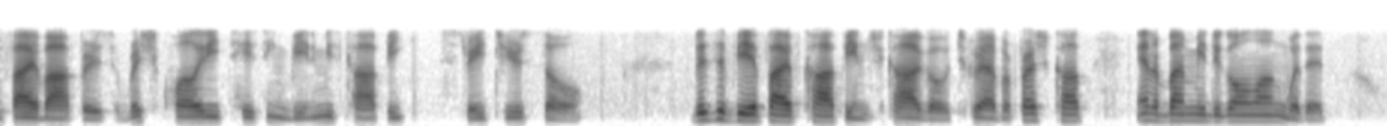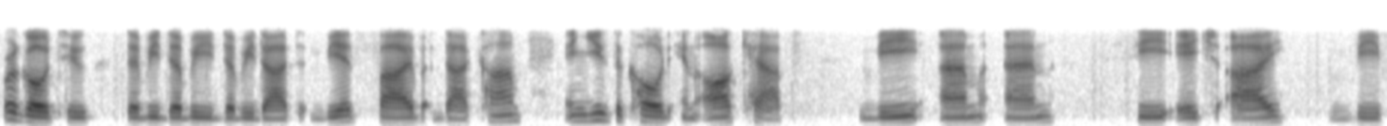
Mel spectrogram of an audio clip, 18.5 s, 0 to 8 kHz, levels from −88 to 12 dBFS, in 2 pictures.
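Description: No technical faults can be heard in this recording.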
